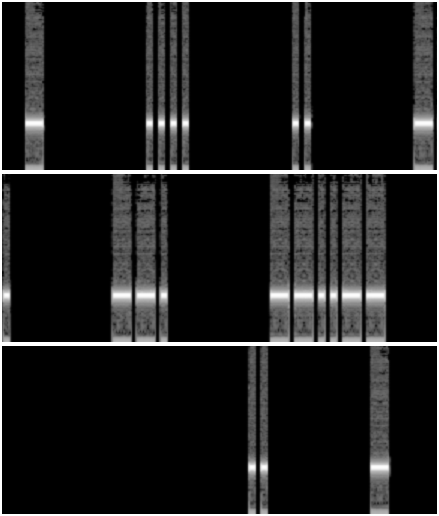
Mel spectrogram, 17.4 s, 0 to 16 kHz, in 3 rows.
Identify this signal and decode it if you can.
Morse code, heard as a keyed tone, about 15 wpm, spaced as for 5 wpm, 1000 Hz. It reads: THING, IT
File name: qotdfiles / 5wpm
